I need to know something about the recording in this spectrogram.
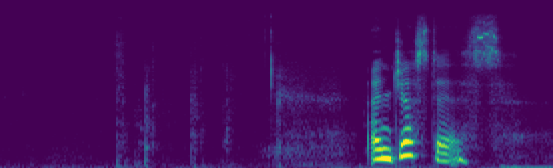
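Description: Playing cards riffle and flick in a pair of hands.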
